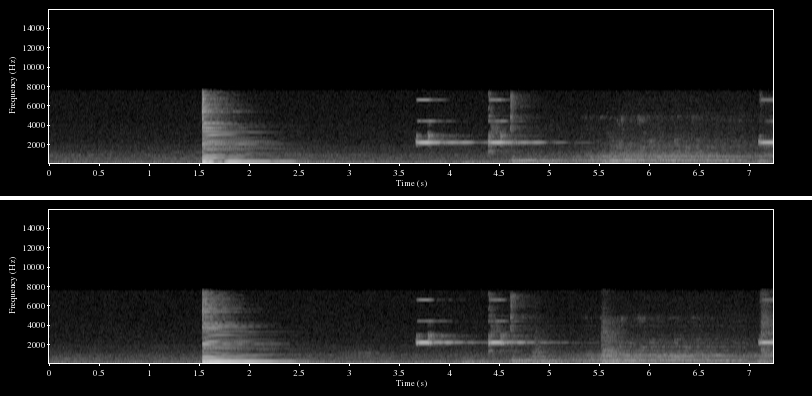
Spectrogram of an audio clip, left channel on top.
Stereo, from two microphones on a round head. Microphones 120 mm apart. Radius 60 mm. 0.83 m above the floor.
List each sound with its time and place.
1.5 s dishes clattering: 40° left (ahead or behind), 1.0 m
3.7 s a microwave: 15° left (ahead or behind), 0.6 m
